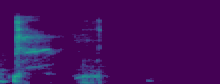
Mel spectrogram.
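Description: A person's brief vocal sounds over a video-call line in the first second, then dead silence.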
